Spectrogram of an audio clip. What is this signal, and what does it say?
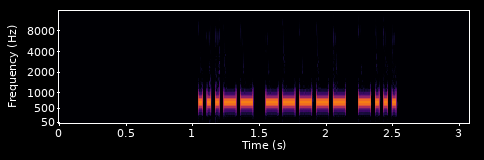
Morse code, heard as a keyed tone, about 37 wpm, 700 Hz. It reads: 30B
